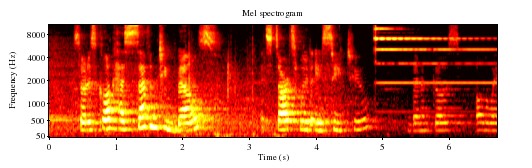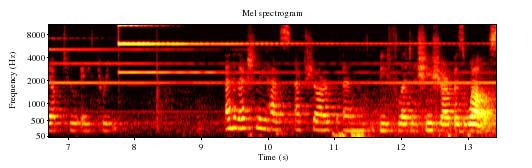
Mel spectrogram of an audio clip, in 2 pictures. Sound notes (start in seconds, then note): 4.8 C2 bell chimes; 8.3 A3 bell chimes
